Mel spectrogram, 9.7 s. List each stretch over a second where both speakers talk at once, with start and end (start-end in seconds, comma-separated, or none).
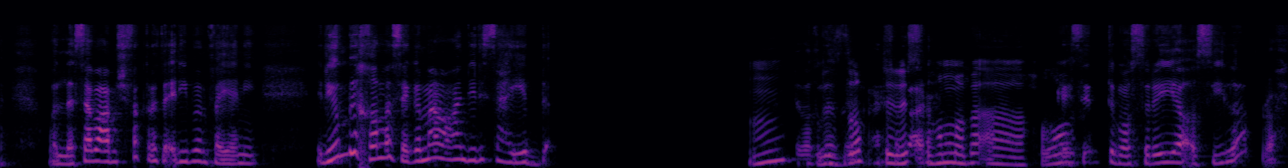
5.8-7.1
